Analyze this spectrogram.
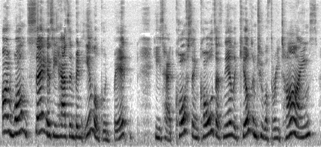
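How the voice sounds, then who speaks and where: A young country housemaid from a storybook, played by a woman reader, high in pitch. She is blunt and gossipy, talks in rustic dialect and defers to her masters. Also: animated, normal speed, fairly bright tone.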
